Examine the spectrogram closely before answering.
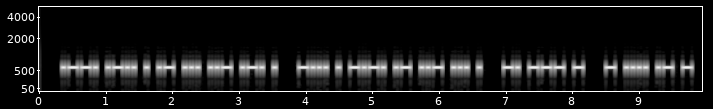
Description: Morse code, heard as a keyed tone, about 25 wpm, 600 Hz. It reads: PLEASURE BECAUSE NOT THAT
